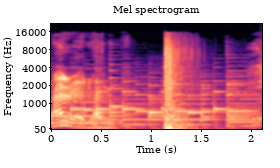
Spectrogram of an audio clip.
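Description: Cartoon background music with a short falling vocal sound at the start and a single sharp cartoon thunk sound effect about a second in.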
